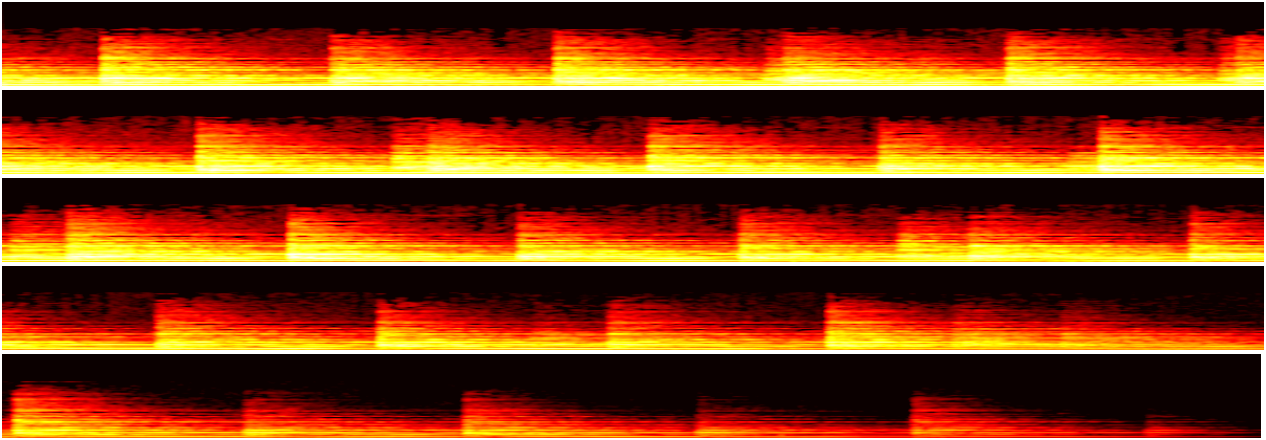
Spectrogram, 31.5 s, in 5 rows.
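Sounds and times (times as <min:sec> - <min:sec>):
bells ringing in Malborg: 0:00.0 - 0:31.2.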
